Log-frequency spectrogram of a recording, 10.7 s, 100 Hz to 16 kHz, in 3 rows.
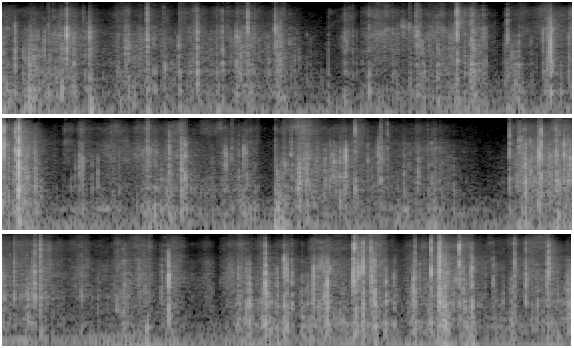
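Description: Fingertips and palms fold and squeeze the thin, flexible canopy of a closed, butterfly-print vinyl umbrella stretched over metal ribs, as the new umbrella is wiped down for cleaning. Dense, bright crinkling and sharp crackles run throughout, with brief quiet gaps near 2 and 6.5 seconds. The sound has little low end and no lingering ring.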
